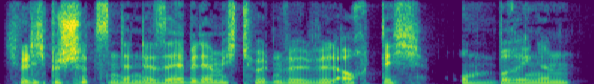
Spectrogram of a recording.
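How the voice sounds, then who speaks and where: A man voicing a gentle, self-controlled young leader in a scripture reading, speaking slowly, gravely and reassuringly. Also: a little high, little pitch movement, no echo, clean studio sound, close to an everyday voice.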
